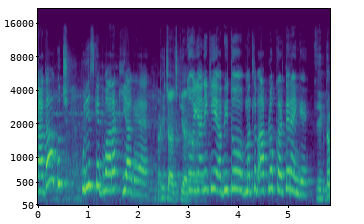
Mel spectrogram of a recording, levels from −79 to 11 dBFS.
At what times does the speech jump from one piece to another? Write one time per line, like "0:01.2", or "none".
0:02.5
